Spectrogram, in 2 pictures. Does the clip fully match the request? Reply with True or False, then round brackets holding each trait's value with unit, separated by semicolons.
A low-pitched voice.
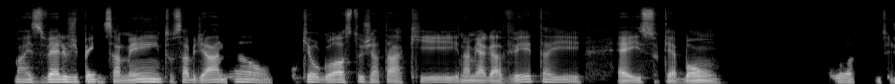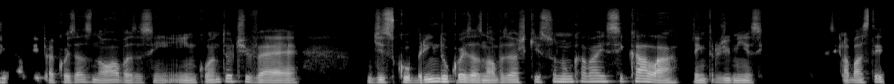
True (105 Hz)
